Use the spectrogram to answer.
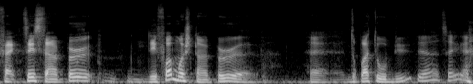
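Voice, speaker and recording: Speaking fairly slowly, a man uses a medium pitch and lively intonation. His voice is somewhat breathy. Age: 60s. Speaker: cross-country ski expert at a sports shop. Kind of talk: casual podcast interview.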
